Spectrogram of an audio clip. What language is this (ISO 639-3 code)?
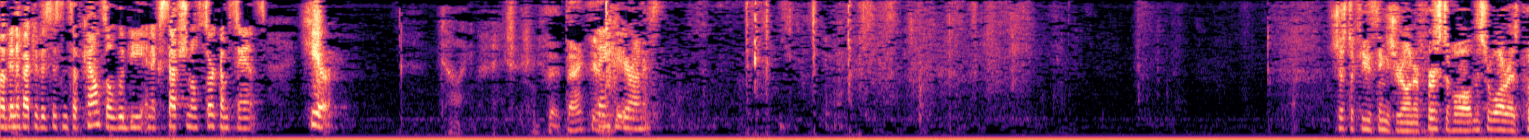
eng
